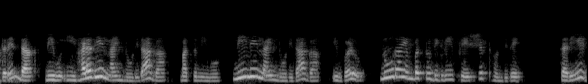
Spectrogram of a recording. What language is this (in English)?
Kannada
